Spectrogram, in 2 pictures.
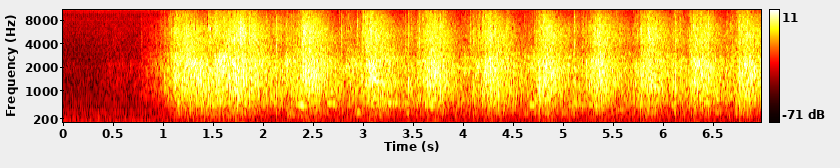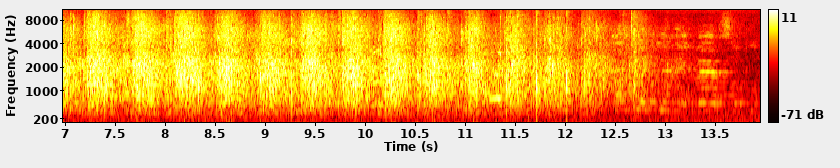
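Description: An audience claps in steady rhythm in a large hall.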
